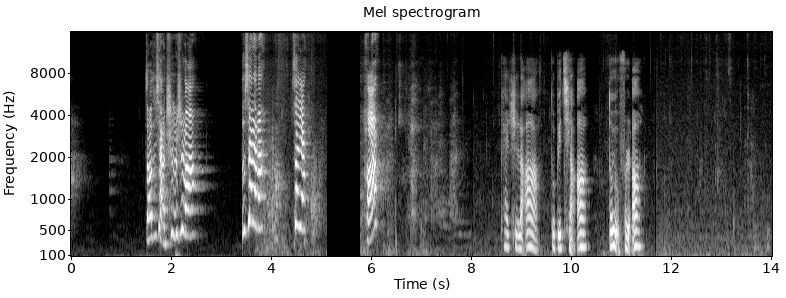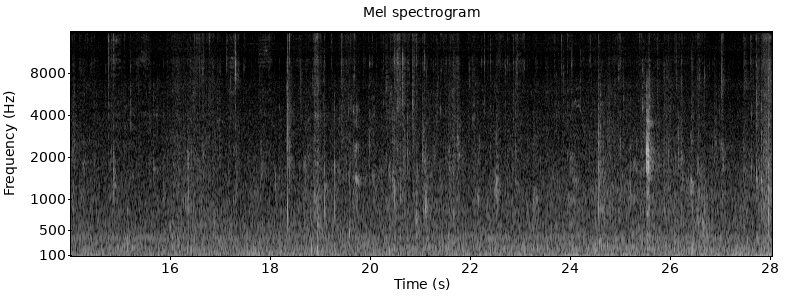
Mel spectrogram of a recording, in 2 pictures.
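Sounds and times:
dogs chewing and licking: 6.3 - 9.6, 11.5 - 28.0.

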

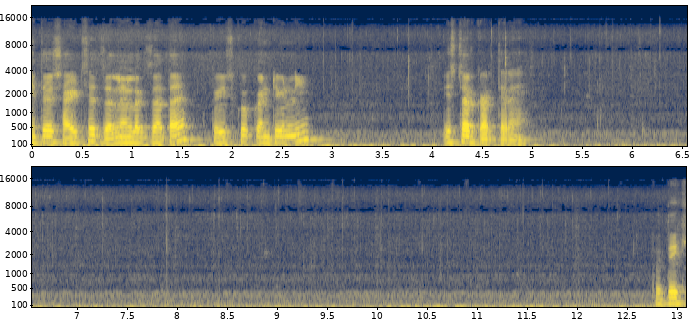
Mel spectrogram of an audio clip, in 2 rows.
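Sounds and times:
onions sizzling in hot oil: 0.0 - 13.0.

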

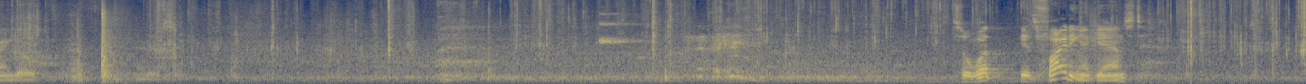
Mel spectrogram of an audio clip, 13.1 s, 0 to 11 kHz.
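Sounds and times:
brief high squeak: 6.0 - 6.5.

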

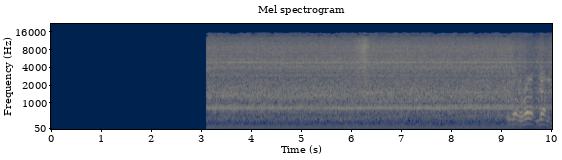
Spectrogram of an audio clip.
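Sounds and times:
rail motorcar engine idling: 3.1 - 10.0.

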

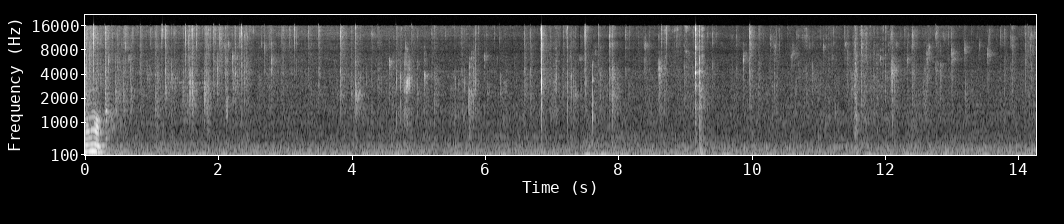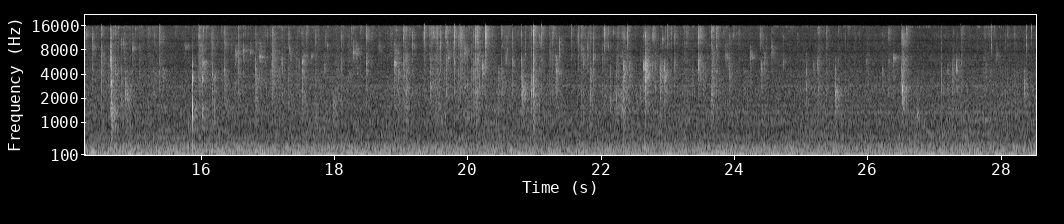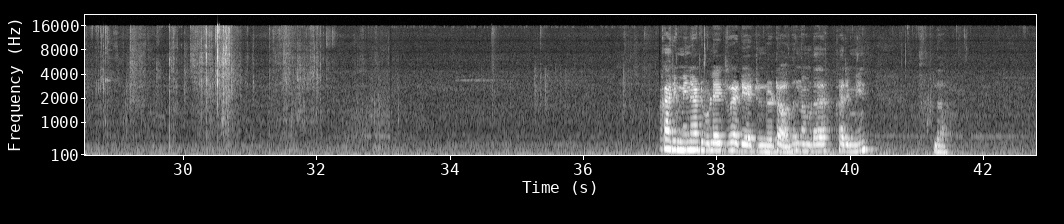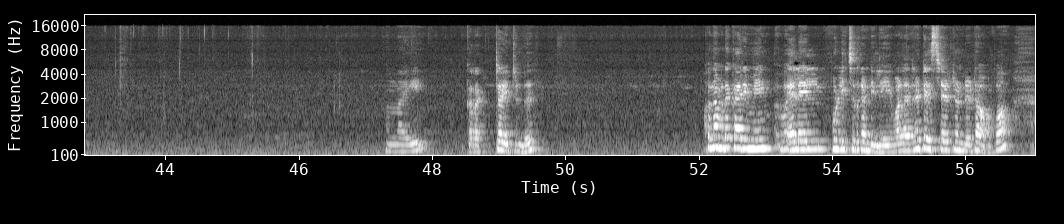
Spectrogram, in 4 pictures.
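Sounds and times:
leaves crinkling: 0.0 - 12.8, 27.8 - 33.3.

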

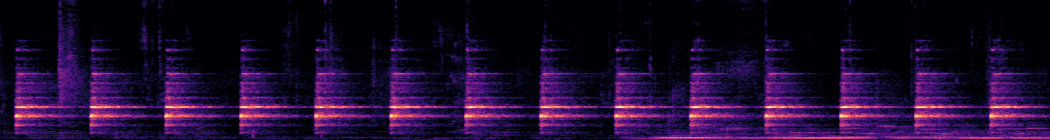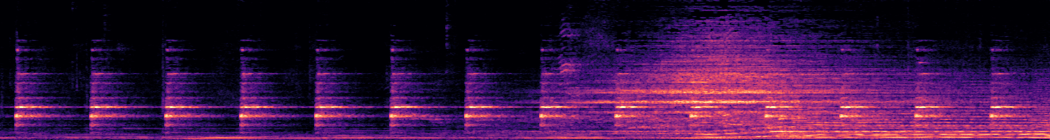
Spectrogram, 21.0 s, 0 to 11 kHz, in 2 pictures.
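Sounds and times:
bell-like mallet percussion: 0.0 - 21.0
low brass and woodwinds: 16.8 - 21.0.

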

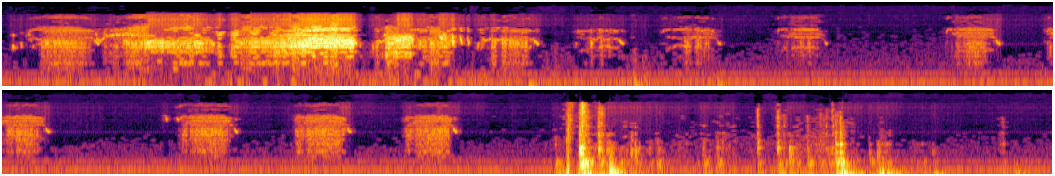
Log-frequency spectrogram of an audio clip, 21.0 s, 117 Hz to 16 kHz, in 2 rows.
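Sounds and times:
low electrical hum: 0.0 - 21.0
owl raspy hissing calls: 0.1 - 7.1, 7.8 - 8.2, 9.4 - 11.0, 12.2 - 15.2.

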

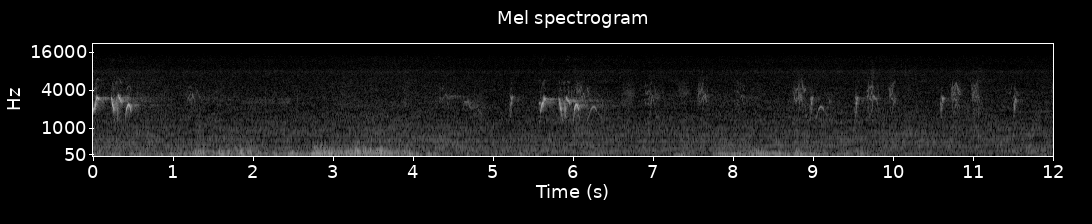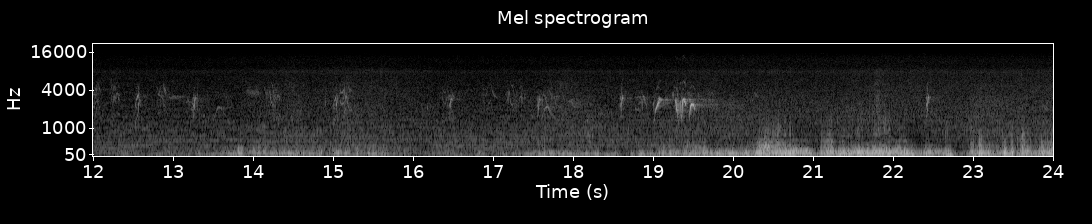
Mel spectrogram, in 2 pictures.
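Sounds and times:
birds chirping: 0.0 - 1.5, 4.3 - 15.5, 16.2 - 20.4.

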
